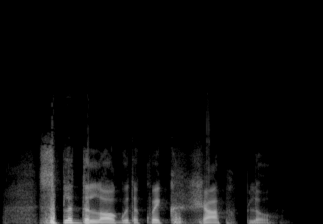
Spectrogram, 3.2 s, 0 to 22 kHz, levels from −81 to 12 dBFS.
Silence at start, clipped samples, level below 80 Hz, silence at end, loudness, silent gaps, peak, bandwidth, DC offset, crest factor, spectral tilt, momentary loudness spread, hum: 0.4 s; under 0.1%; -54 dBFS; 0.55 s; -18 LUFS; none; 0 dBFS; 8.8 kHz; under 0.1%; 20 dB; -6.5 dB/octave; 17 LU; none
